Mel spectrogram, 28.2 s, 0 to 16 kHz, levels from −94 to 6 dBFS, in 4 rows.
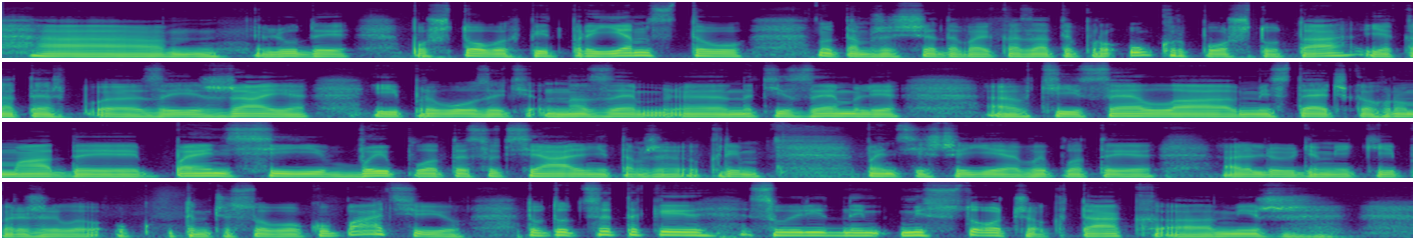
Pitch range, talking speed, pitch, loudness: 95-110 Hz, 105 wpm, 100 Hz, -20 LUFS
